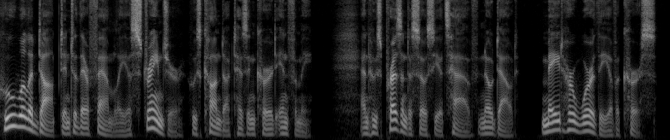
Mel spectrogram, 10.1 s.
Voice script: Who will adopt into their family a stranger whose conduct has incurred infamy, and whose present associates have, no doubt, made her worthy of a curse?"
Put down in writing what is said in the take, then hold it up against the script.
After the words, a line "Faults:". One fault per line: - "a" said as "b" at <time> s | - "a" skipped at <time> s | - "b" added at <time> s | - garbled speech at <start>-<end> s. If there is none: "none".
Who will adopt into their family a stranger whose conduct has incurred infamy, and whose present associates have, no doubt, made her worthy of a curse?"
Faults:
none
